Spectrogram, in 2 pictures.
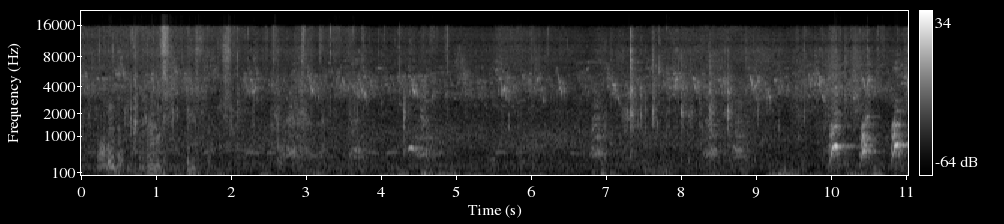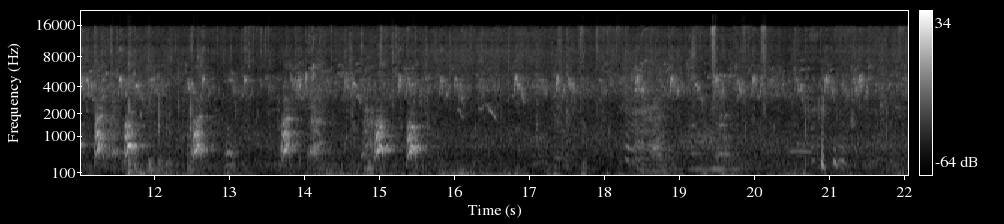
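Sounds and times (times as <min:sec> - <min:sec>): puppies yapping: 0:10.0 - 0:15.8.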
